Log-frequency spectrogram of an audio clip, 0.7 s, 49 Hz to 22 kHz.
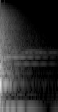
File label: Snare, Alesis DM5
